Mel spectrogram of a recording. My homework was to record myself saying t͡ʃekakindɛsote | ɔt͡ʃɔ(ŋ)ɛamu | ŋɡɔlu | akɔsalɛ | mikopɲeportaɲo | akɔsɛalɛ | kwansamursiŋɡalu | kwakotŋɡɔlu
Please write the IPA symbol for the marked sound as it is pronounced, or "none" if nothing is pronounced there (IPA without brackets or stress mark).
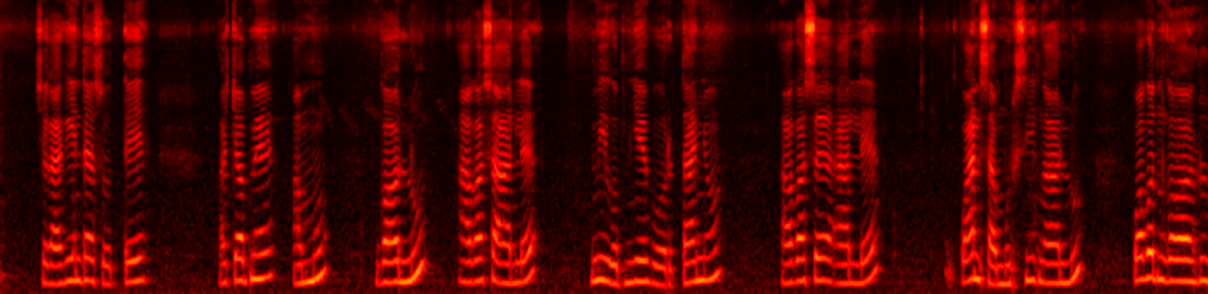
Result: m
